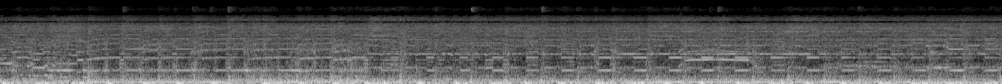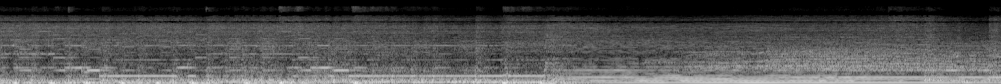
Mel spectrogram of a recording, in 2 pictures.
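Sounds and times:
drums: 0:00.0 - 0:20.0
punk rock band playing: 0:00.0 - 0:20.0.

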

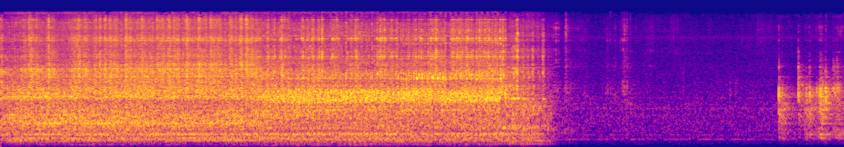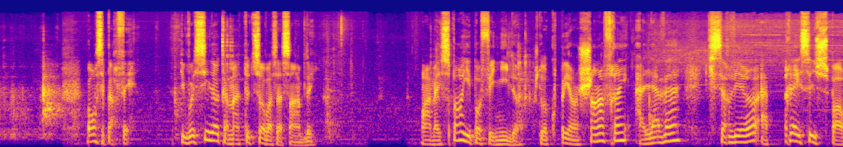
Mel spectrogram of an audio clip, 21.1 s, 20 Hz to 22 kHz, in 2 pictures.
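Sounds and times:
drill press boring wood: 0:00.0 - 0:07.0.

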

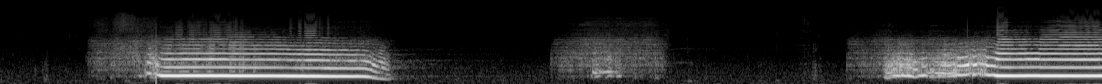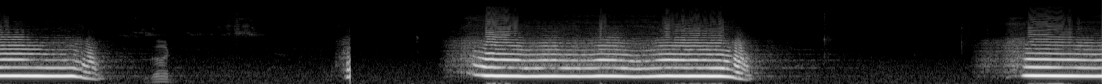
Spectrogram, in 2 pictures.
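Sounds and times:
conch shell blown: 0:01.0 - 0:04.0, 0:08.5 - 0:12.2, 0:15.5 - 0:19.2, 0:20.8 - 0:22.0.

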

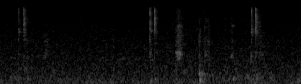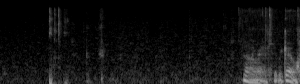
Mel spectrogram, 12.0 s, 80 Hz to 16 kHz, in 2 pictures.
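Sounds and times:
computer mouse clicking: 0:00.3 - 0:00.7, 0:03.0 - 0:05.3, 0:07.0 - 0:08.2.

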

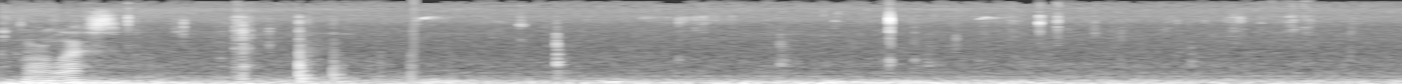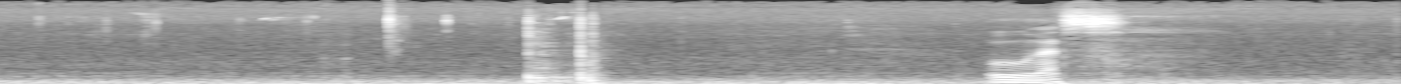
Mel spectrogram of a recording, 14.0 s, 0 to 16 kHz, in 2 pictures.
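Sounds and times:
wind rumble on microphone: 0:00.0 - 0:14.0
louder knocks: 0:09.6 - 0:10.1.

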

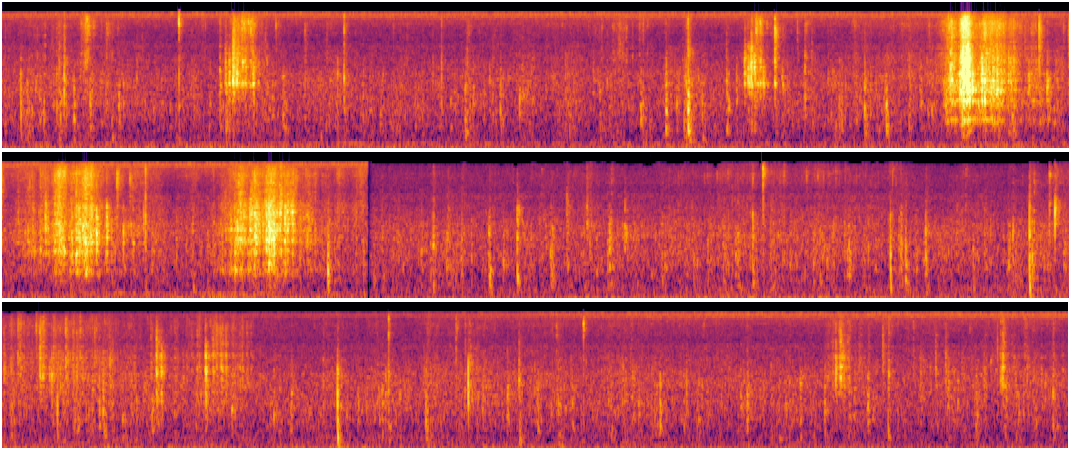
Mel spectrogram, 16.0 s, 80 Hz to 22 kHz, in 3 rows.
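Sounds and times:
stones rattling in bamboo tube: 0:00.0 - 0:01.8, 0:02.4 - 0:07.2, 0:10.6 - 0:12.0, 0:14.6 - 0:16.0.

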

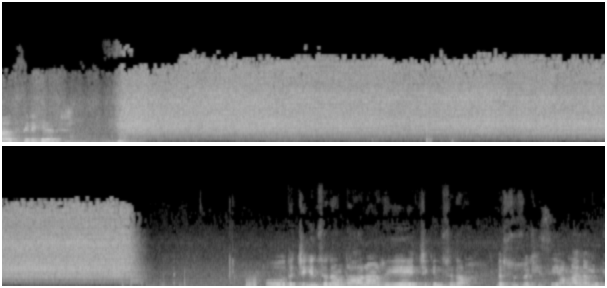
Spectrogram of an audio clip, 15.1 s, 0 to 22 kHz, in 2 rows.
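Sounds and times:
loud steady hiss: 0:00.0 - 0:09.5.

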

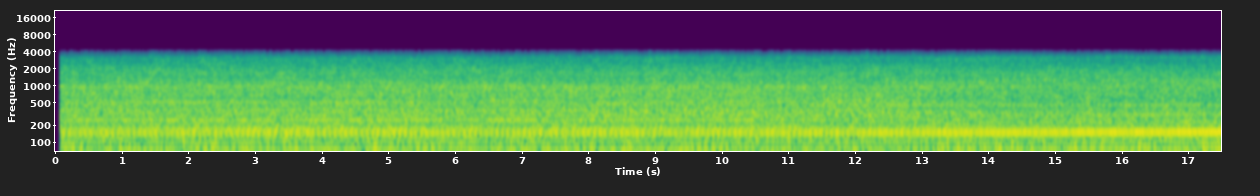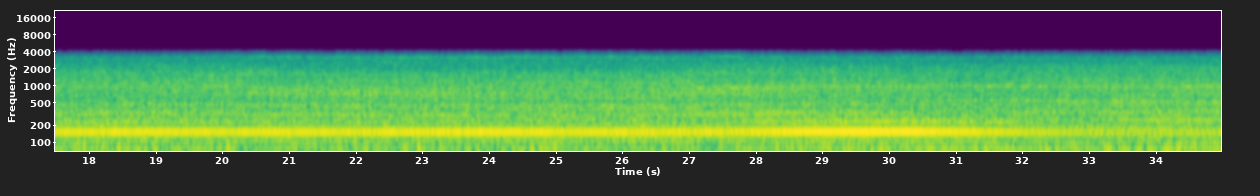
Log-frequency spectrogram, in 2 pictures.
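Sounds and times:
diesel truck engine drone: 0:00.0 - 0:34.9.

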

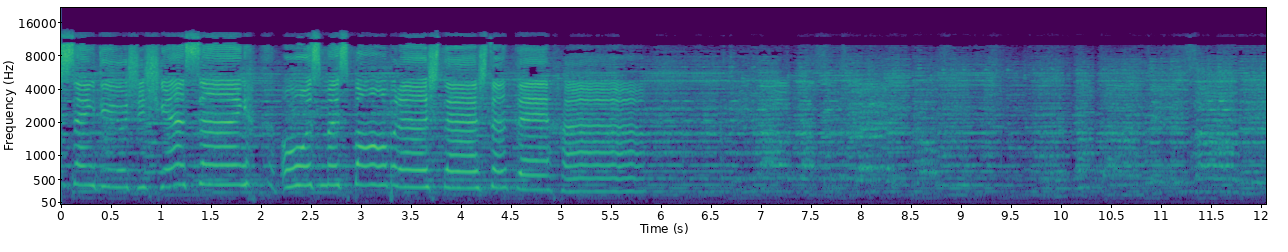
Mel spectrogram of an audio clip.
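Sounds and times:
choir singing: 0:05.7 - 0:12.0.

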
